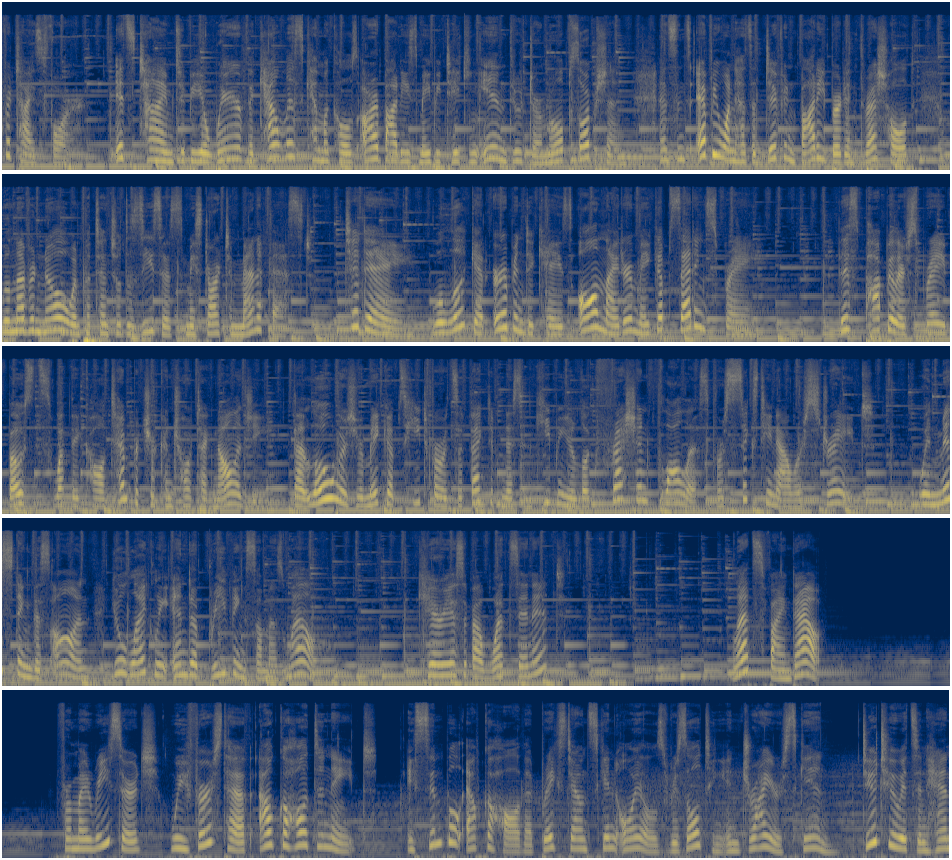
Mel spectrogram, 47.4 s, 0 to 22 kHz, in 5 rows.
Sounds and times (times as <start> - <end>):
Speech: 0.0 - 17.0, 17.9 - 27.6, 28.2 - 31.7, 32.6 - 34.0, 35.8 - 36.6, 38.5 - 47.3
Music: 0.0 - 47.3.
